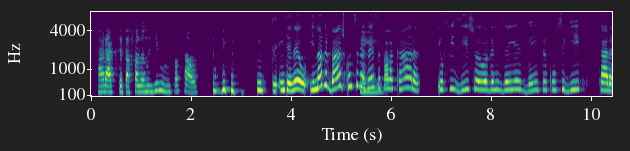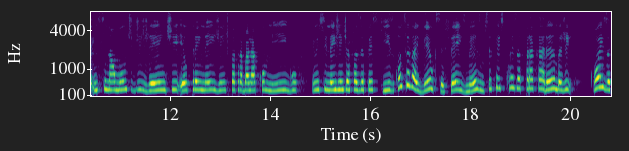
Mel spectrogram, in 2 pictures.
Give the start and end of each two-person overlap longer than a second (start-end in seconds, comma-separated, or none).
none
